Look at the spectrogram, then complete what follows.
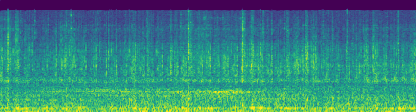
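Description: Plastic Strandbeest model walking, its crank-driven legs clattering in a steady run of small clicks over a continuous whirr.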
